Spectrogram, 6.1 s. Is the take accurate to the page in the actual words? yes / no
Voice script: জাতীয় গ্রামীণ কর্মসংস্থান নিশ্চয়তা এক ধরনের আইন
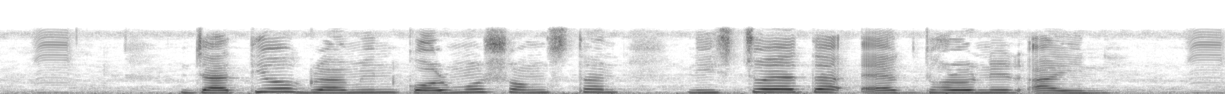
yes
